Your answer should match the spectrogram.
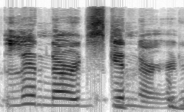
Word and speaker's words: Lynyrd Skynyrd: Pronounced Lynyrd Skynyrd. They tell you right there how to say it.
